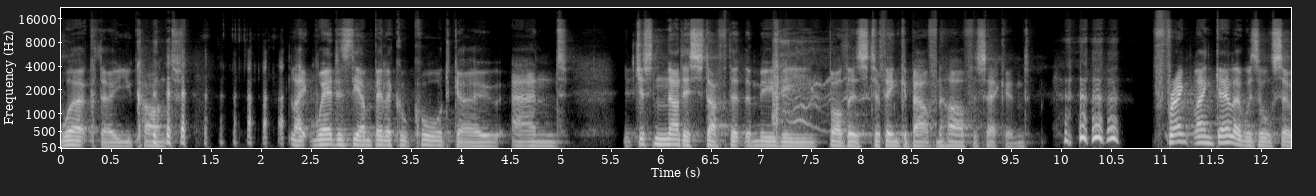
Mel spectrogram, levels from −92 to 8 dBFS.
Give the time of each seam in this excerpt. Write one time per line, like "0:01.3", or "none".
0:05.6
0:06.2
0:08.2
0:08.7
